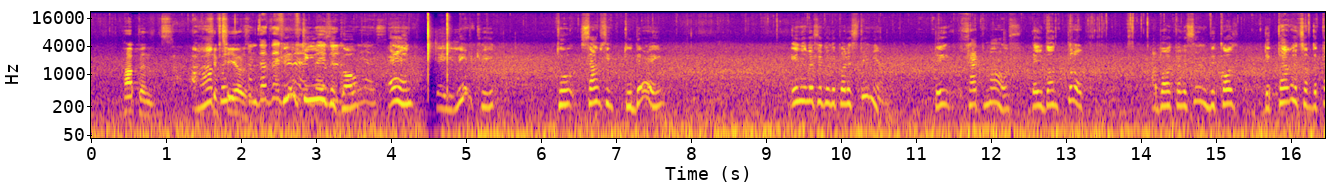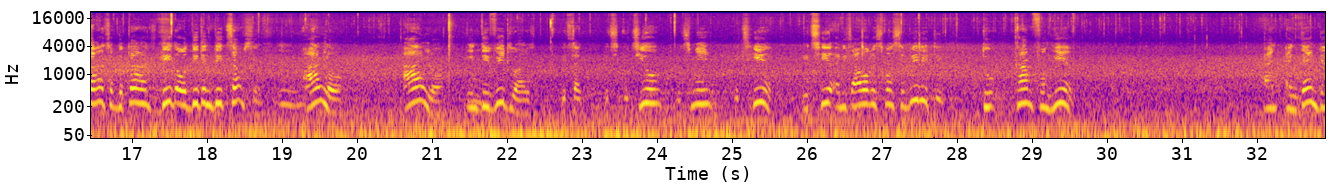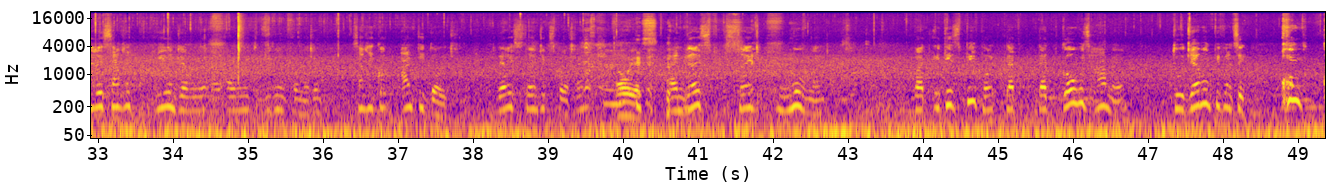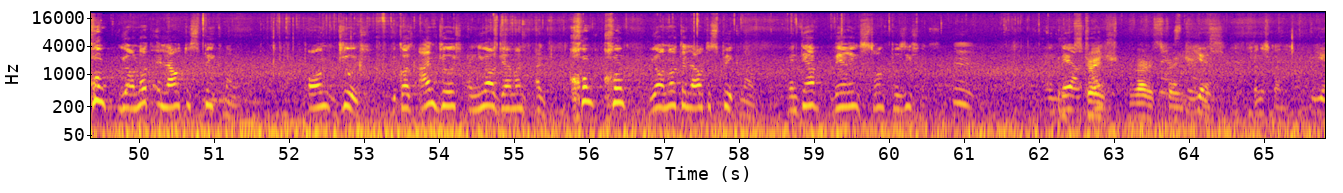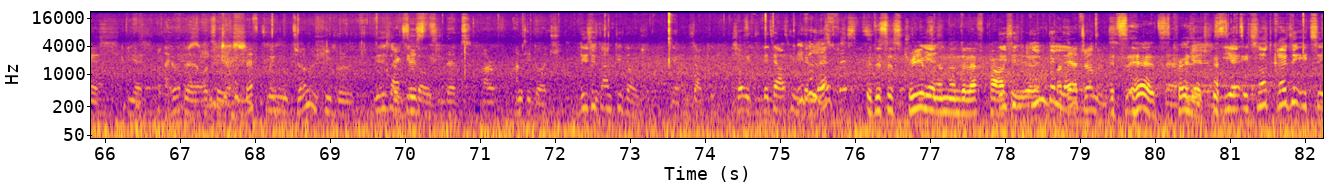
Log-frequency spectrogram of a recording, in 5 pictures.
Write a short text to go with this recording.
occupy berlin camp, people talking, campfire, 20-30 people around, improvised kitchen in one of the tents. the night will be cold.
